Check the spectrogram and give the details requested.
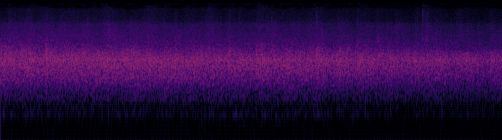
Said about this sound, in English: How about let's get together and give the whole show a big round of applause? I think they worked the devil out of themselves, huh? Let's give it to them.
